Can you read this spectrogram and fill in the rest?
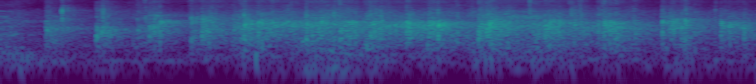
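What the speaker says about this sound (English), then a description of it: "Another hand clap for her." Audience hands clap in a sustained round of applause for a speaker at a climate and nutrition conference event in Paris, dense and moderately faint, swelling briefly and then settling.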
